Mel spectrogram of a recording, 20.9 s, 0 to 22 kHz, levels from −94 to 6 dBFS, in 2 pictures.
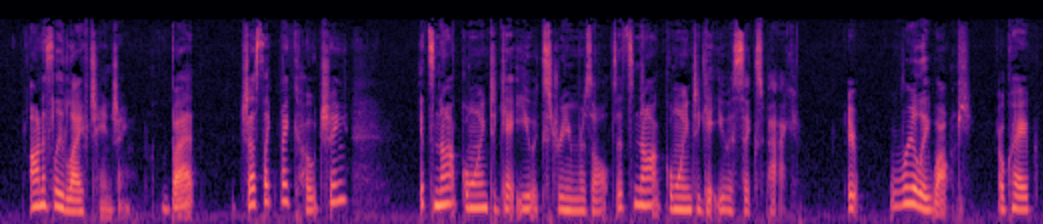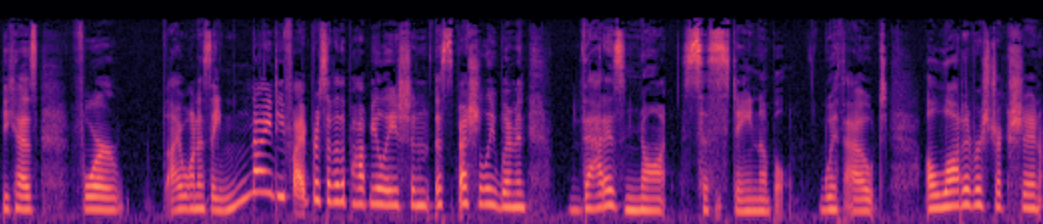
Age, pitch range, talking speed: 20-39, 170-220 Hz, 145 wpm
